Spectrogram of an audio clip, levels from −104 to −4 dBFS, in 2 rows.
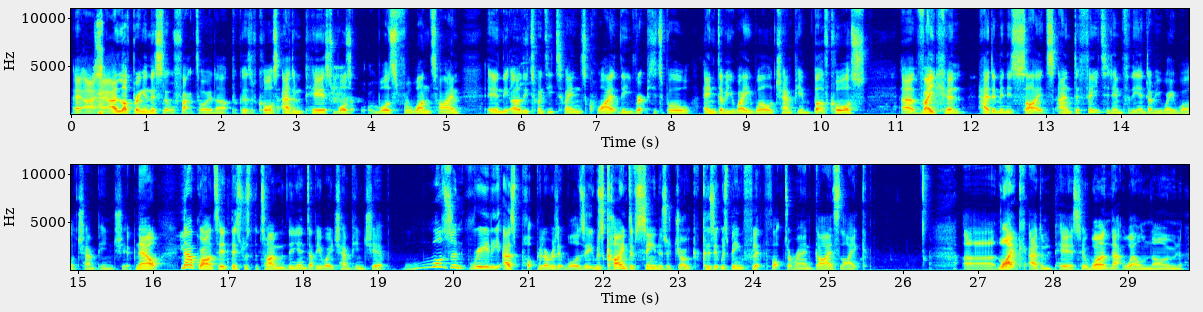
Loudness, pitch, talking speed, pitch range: -34 LUFS, 135 Hz, 180 wpm, 110-145 Hz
